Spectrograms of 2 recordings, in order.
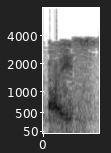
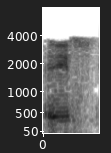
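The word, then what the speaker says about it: ice (εἰς): Into is the Greek preposition ice. Some pronounce it ace, you'll hear that, which shows identification.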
